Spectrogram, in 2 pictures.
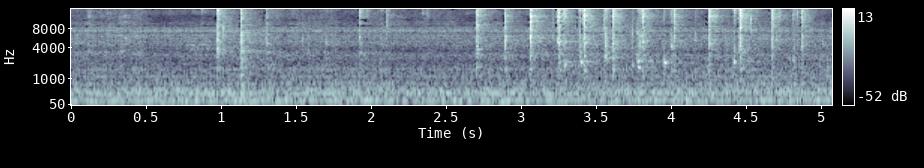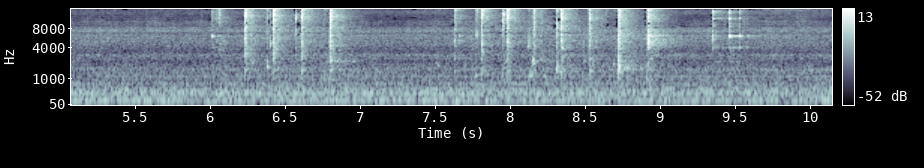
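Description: A wire whisk clicks rapidly against a bowl as eggs are beaten.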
